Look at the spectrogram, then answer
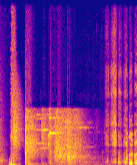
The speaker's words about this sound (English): hey, hey, hey, why are you punching those pictures on the wall of the fallen with your paunch, paunchy?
